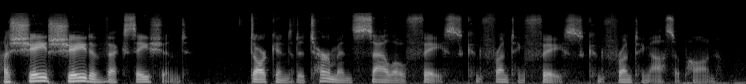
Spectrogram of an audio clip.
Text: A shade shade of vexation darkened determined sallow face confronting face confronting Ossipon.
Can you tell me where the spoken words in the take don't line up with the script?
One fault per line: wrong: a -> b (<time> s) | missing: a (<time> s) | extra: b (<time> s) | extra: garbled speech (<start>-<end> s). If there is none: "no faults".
no faults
